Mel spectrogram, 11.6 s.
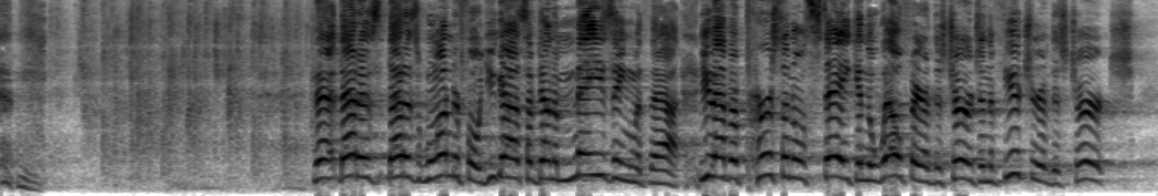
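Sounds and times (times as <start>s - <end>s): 
speech: 0.0s - 0.6s, 3.1s - 11.4s
audience clapping hands: 0.2s - 4.2s.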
